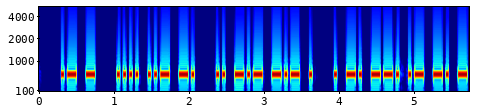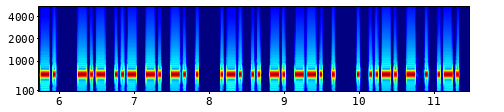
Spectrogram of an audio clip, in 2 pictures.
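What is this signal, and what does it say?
Morse code, heard as a keyed tone, about 29 wpm, 600 Hz. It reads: AT HUN IKKE ENGANG KUNNE RINGE EFTER
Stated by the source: Fast (QRQ) Morse at 29 wpm, from CW med Gnister.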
